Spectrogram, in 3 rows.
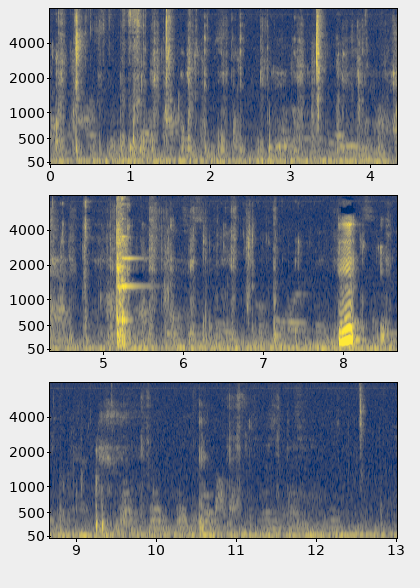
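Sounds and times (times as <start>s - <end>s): faint chewing with wet mouth clicks: 0.0s - 12.8s.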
